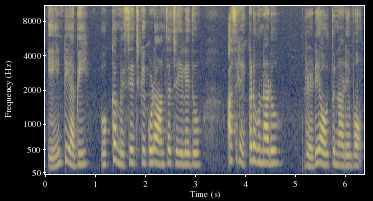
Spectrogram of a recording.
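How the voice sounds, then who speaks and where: A woman voicing an excited, stylish young woman who talks to herself while waiting on a man. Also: fairly high pitch, moderate pace, close to an everyday voice. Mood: eager.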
